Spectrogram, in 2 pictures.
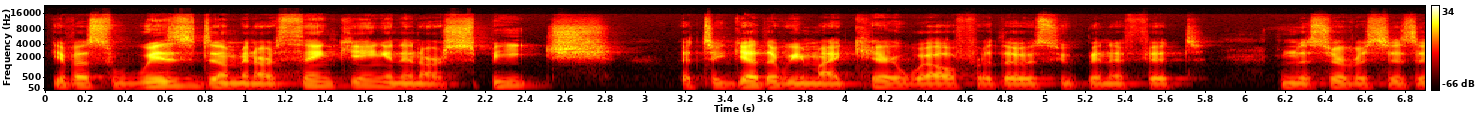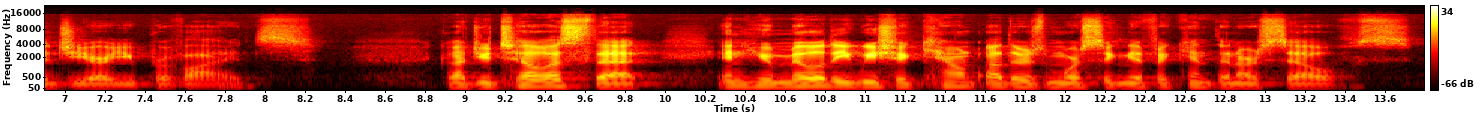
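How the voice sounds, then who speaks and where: A pastor, a man, giving an earnest, measured invocation at a public meeting. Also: medium pitch, fairly even intonation, pushed and bright, smooth. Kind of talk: public prayer.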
